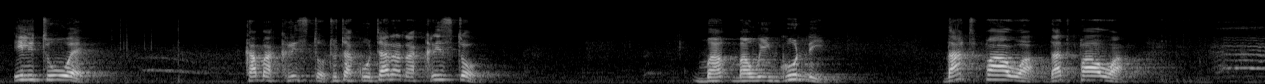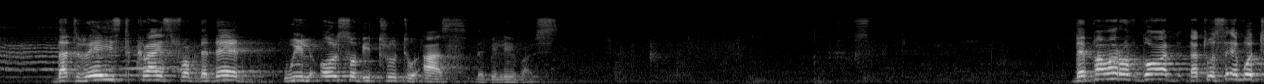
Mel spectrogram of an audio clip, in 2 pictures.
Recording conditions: large echoing room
